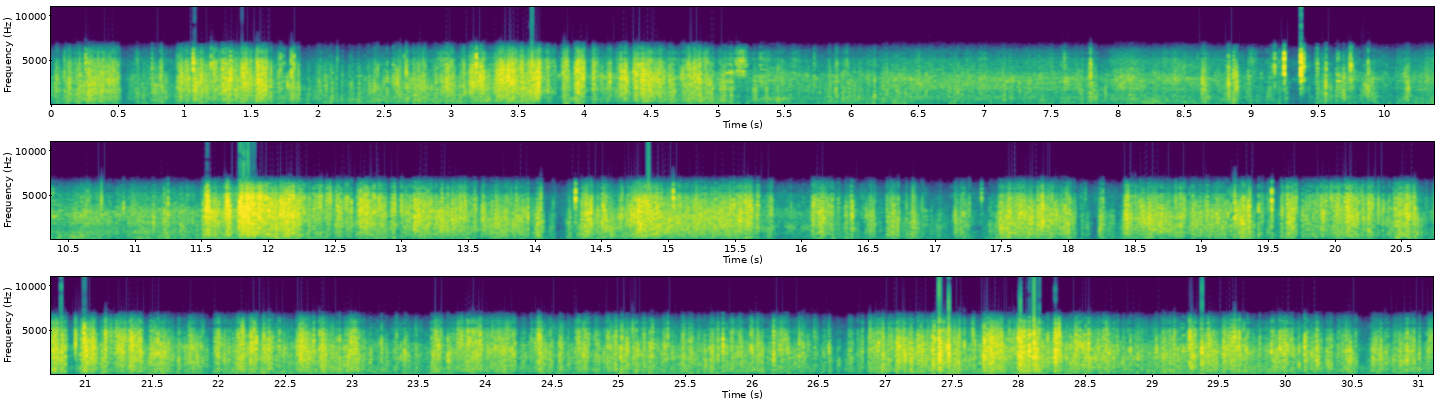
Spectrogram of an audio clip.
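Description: Wind buffeting the microphone on a boat in choppy sea: a loud rushing noise that rises and falls in gusts. It is loudest about twelve seconds in and again near the end.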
